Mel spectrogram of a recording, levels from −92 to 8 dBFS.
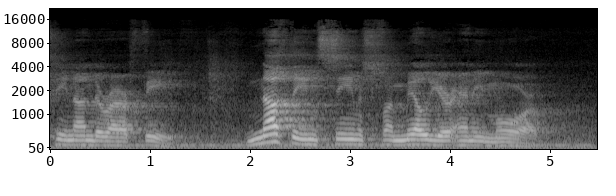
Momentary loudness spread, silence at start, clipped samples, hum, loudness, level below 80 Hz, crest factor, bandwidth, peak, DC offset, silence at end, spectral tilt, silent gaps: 21 LU; 0 s; under 0.1%; none; -24 LUFS; -46 dBFS; 20 dB; 15.5 kHz; -4 dBFS; under 0.1%; 0 s; -6.5 dB/octave; none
